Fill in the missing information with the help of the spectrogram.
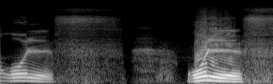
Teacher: alirkan nafasnya ketika Fa karena Fa salah satu sifatnya Hamas · jangan cuman gul, tapi fa-nya juga ikut mati ketika kita waqaf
